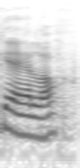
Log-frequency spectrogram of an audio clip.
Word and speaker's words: Gairloch: much enjoy this is how do you say the name of the place is it gck gerock gerock gerock so we're in gerock we're in gerock Harbor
